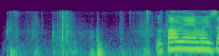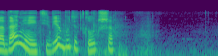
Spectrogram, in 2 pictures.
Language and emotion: Russian, neutral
